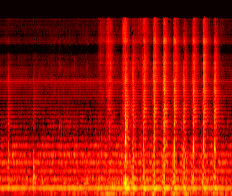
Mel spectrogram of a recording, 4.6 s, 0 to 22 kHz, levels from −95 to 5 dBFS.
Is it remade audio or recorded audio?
remade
